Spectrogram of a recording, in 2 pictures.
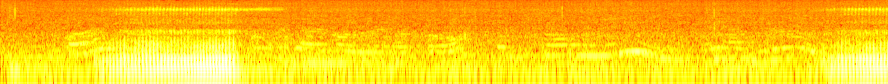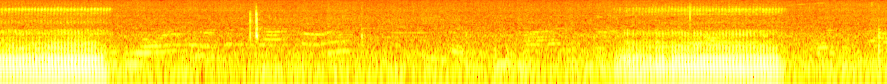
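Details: Dog snoring loudly: three rattling snores about three seconds apart, each under a second, with quiet room noise between them.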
